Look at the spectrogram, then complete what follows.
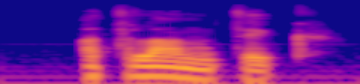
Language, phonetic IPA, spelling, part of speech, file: Polish, [aˈtlãntɨk], Atlantyk, proper noun, Pl-Atlantyk.ogg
